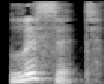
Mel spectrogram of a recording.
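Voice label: "licit", British English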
